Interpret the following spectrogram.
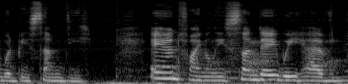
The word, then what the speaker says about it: samedi: Saturday is samedi. Okay, the E is kind of almost silent. Occasionally I will hear people pronounce it like samedi, but I think the main pronunciation would be samedi.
